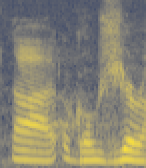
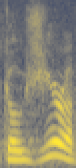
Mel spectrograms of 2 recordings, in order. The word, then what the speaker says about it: Gojira: Gojira, I guess technically is how it's pronounced.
